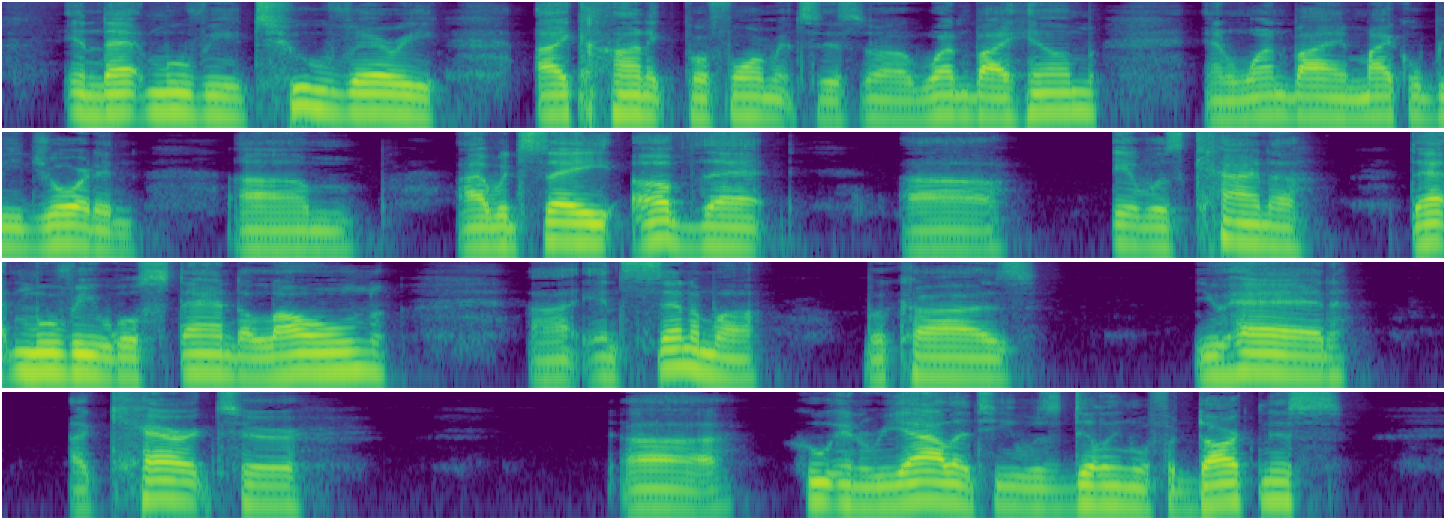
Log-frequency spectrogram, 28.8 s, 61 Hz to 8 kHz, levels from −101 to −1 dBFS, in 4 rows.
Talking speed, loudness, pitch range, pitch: 105 wpm, -21 LUFS, 95-120 Hz, 105 Hz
